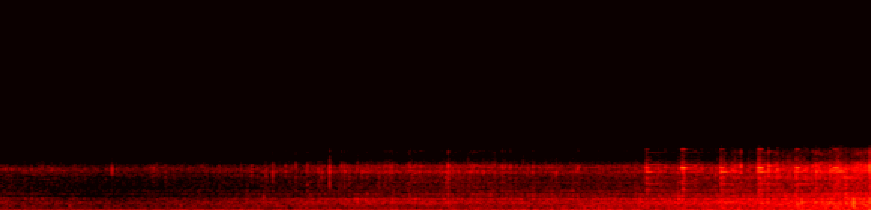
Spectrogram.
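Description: Rumble of an approaching freight train, growing steadily louder; about four seconds in, the grade-crossing warning bell starts ringing in quick strokes, about four a second, as the crossing signals activate for the train.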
